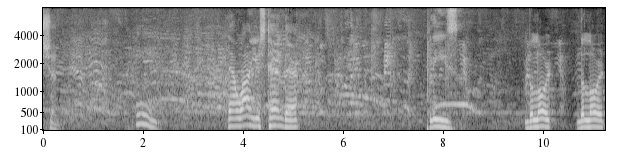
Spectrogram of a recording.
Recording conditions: live audience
